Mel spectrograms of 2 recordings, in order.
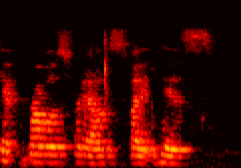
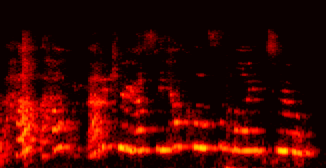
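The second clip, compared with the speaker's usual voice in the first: high voice. Acted. Player suddenly talking much higher.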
